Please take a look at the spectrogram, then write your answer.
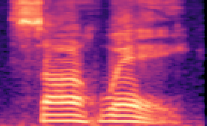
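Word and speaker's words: Saw-whet: There he noticed Saw-Hui. This is pronounced way, like that. So that would be the pronunciation for W-H-E-T is way. The T is silent. There he noticed Saw-Hui Owl, who was perched on a twig.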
